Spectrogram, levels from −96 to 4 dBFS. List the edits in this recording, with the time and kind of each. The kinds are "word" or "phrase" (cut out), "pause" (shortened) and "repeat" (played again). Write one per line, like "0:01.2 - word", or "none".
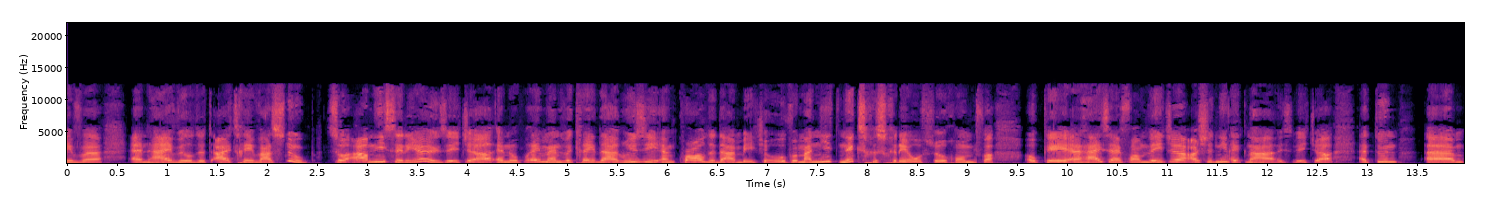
0:02.5 - pause
0:03.0 - phrase
0:09.1 - word
0:11.6 - phrase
